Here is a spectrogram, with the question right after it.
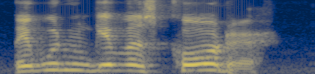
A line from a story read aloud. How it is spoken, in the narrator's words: yells back and they say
